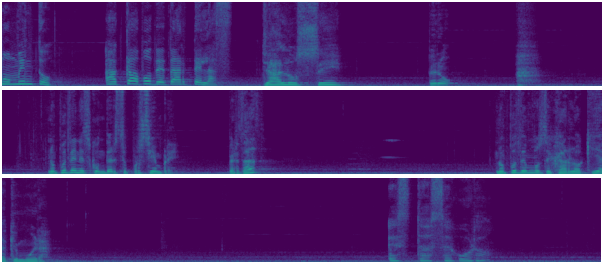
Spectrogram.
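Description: A young woman answers with animation, close by.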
